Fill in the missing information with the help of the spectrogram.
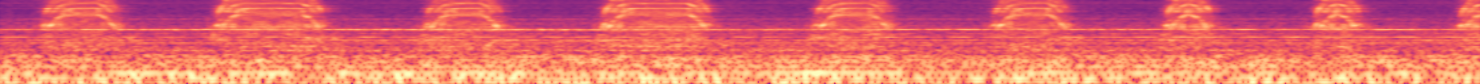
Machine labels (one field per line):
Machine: slide rail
